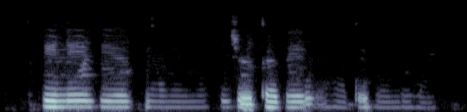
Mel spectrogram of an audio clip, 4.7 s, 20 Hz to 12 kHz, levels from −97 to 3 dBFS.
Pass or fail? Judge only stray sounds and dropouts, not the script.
pass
